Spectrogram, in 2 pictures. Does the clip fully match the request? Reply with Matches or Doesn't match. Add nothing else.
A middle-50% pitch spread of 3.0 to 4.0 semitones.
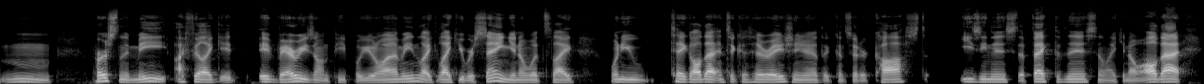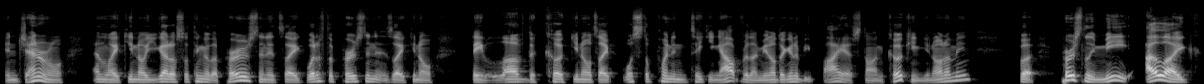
Matches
